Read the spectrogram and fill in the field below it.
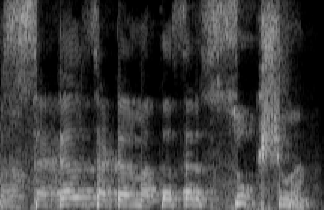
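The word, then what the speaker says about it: subtle: soft मतलब कोमल और सकल सकल मतलब क्या हो गया सूक्ष्म याद रखना सेटल का मतलब क्या होता है बेटा सूक्ष्म होता है सूक्ष्म फिर से एस यू बी साइलेंट है सॉफ्ट सॉफ्ट मतलब कोमल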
